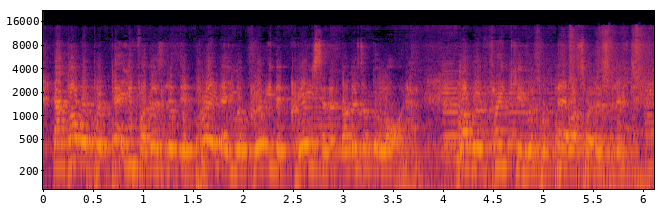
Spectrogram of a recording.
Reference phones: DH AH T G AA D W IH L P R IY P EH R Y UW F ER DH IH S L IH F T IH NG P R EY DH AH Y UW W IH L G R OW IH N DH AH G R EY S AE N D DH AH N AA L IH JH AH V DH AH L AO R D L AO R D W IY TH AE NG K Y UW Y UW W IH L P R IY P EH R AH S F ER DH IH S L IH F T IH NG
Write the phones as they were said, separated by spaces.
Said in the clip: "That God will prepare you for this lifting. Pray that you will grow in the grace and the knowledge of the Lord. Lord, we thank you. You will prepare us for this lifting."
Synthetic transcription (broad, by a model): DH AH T G AA D W IH L P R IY P EH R Y UW F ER DH IH S L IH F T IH P R EY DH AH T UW W IH L G R OW IH N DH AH G R EY S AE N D DH AH N AA L IH JH AH V DH AH L AO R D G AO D W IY TH AE NG K Y UW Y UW W IH L P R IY P EH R AH S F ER DH IH S L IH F T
